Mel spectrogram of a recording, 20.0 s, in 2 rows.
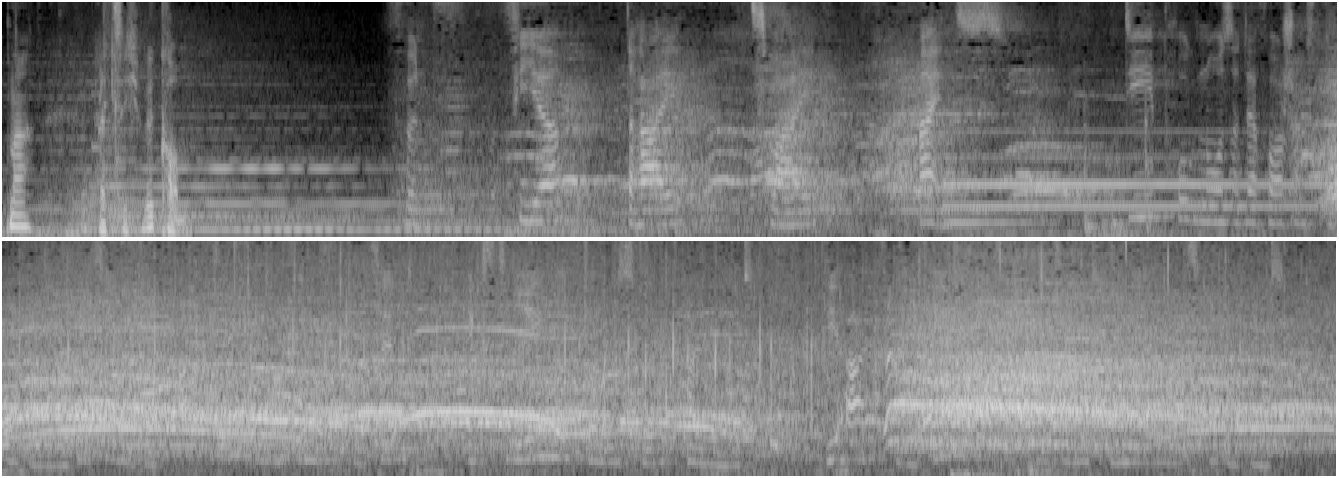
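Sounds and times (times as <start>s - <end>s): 
speech: 0.0s - 1.5s, 3.8s - 6.3s, 6.9s - 7.8s, 9.2s - 11.3s
crowd cheering at election party: 3.9s - 8.3s, 9.6s - 20.0s.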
